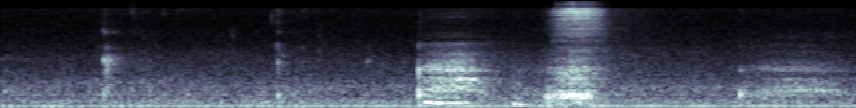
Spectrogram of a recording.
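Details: Sneezing compilation: a faint catch of breath, then a brief, quiet sneeze burst against low room hum.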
